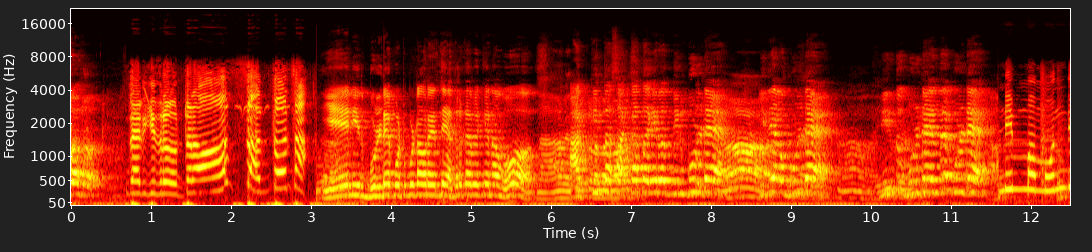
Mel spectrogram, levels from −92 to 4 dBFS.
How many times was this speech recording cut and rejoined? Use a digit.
1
